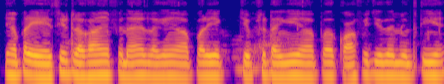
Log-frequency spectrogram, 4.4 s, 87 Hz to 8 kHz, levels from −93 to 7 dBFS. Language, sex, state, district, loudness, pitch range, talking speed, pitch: Hindi, male, Bihar, Sitamarhi, -15 LUFS, 135-140 Hz, 270 wpm, 140 Hz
